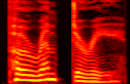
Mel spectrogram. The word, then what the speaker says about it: peremptory: Peremptory. Stress rempt and keep p soft.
